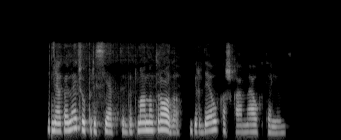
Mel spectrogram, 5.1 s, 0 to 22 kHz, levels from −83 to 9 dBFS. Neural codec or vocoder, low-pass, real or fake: codec, 16 kHz, 4 kbps, X-Codec, WavLM features, trained on Multilingual LibriSpeech; 7.2 kHz; fake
